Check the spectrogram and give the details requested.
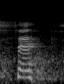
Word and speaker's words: sept: Here, P is silent. So this is set, with, nuff, this, owns, those.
